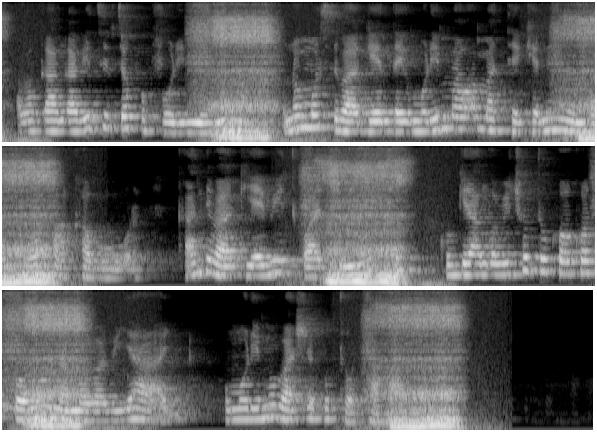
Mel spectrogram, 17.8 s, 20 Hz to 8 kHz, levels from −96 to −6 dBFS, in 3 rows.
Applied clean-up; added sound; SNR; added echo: none; Breathing; -1 dB; reverberation time 0.9 s.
